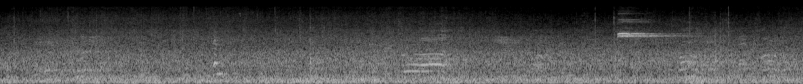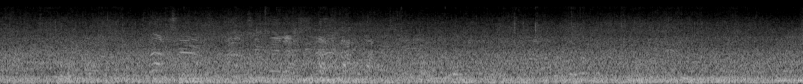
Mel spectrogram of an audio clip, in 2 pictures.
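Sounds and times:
short high whistle: 6.2 - 6.9.

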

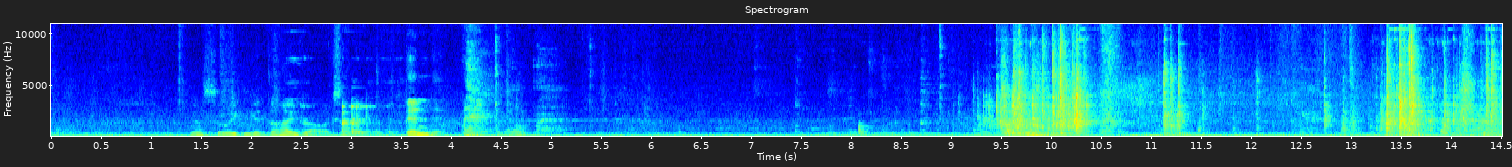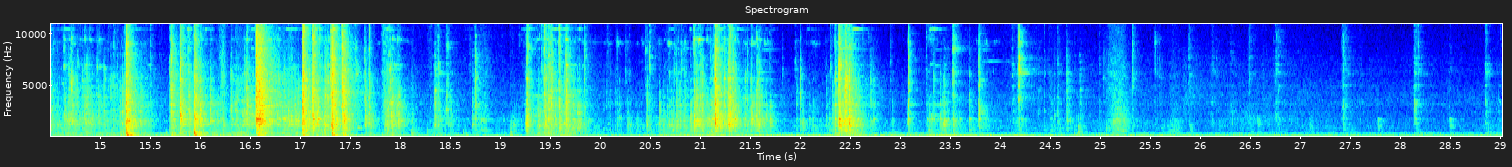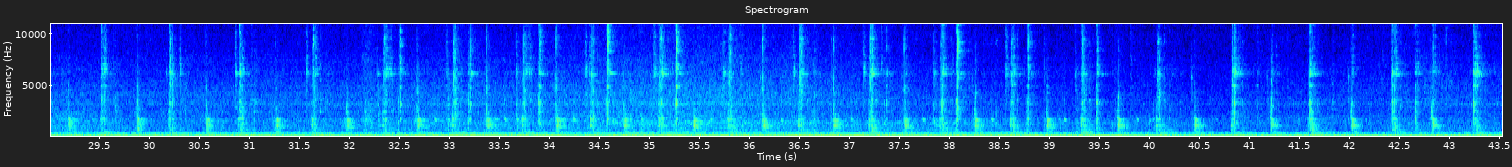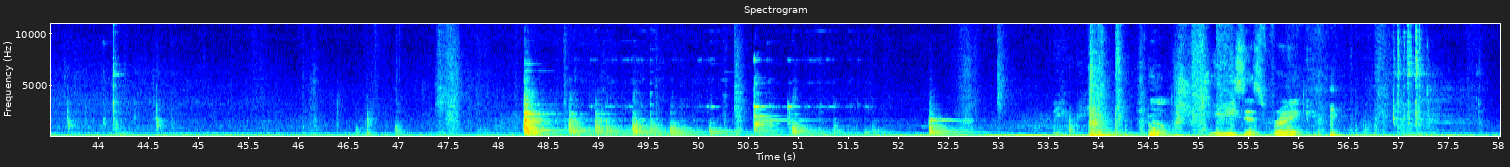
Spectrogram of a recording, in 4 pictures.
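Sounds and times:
metal clanks and knocks: 2.2 - 3.7, 12.7 - 26.8, 48.2 - 54.6.

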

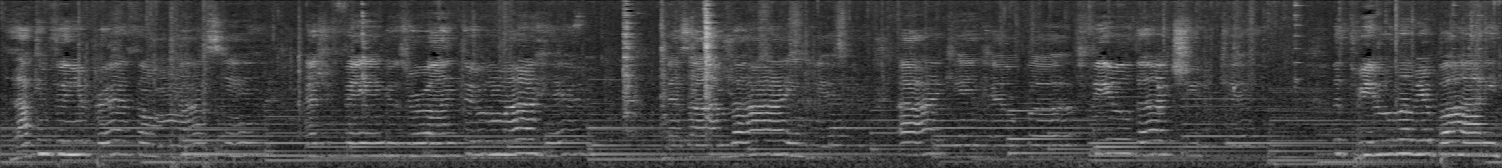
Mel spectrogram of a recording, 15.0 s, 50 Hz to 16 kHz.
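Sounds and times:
piano chords: 0.0 - 15.0
woman singing: 0.0 - 15.0.

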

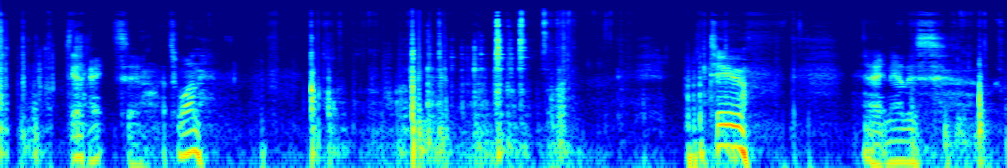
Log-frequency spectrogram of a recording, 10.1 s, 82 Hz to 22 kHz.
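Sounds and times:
screwdriver metallic clicks and rattles: 4.0 - 5.7.

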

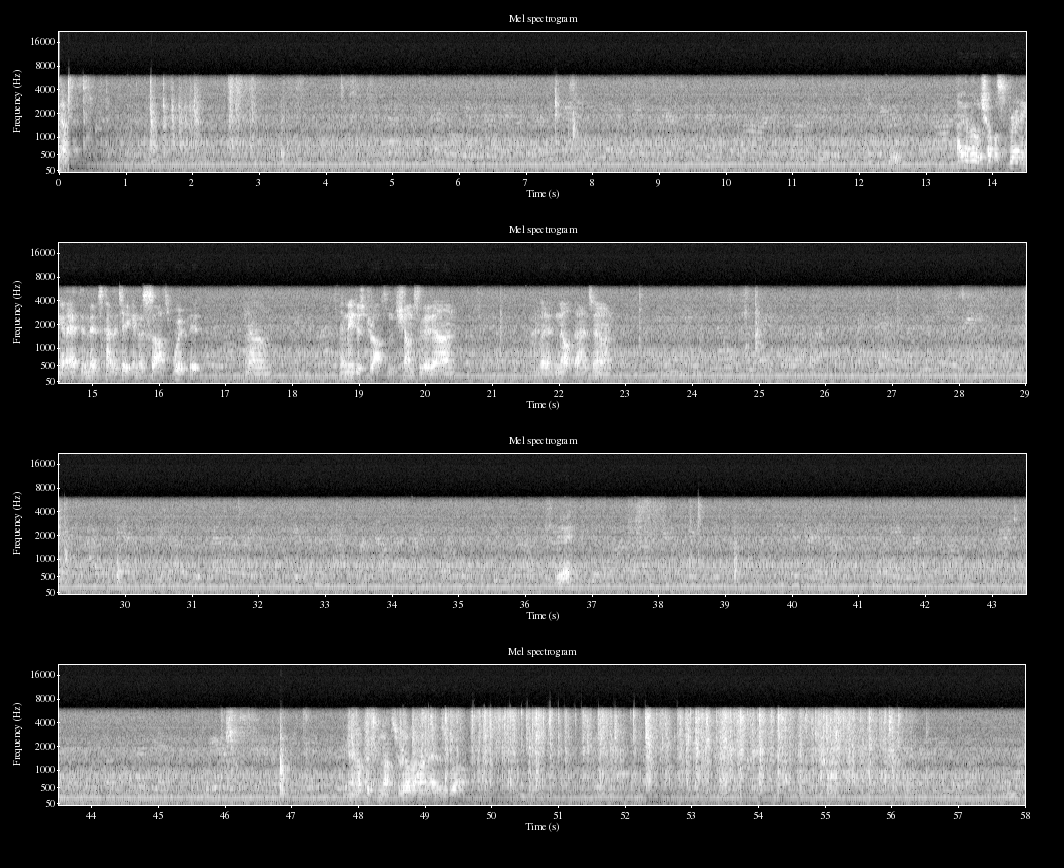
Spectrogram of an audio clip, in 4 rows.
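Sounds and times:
kitchen appliance humming: 0.0 - 58.0.

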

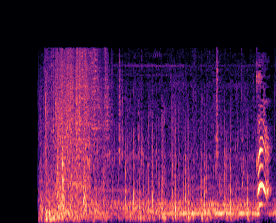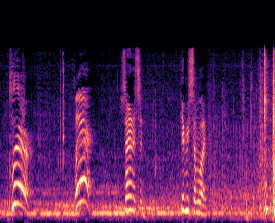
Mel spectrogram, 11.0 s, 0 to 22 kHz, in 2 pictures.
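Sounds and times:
loud crash with shattering: 0.8 - 2.3.

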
